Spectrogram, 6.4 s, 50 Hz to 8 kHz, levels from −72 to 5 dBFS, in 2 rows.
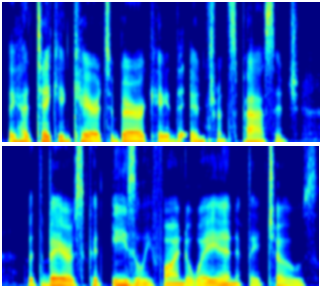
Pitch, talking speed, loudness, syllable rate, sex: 150 Hz, 200 wpm, -19 LUFS, 5.6 syllables/s, female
